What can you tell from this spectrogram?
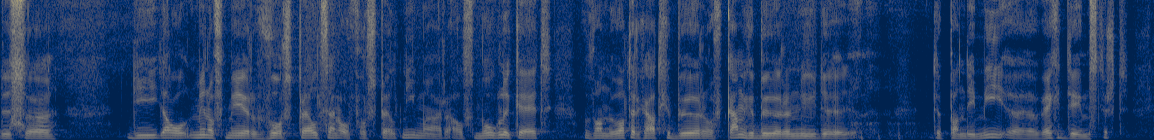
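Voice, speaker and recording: The speaker is a man with a normal speaking voice and a medium pitch. He keeps a moderate pace and ordinary pitch variation. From Flanders. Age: 60s. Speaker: author. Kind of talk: interview. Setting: studio.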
